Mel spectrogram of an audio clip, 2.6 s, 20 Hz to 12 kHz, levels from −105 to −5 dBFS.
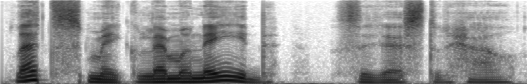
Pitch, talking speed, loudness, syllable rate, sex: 115 Hz, 115 wpm, -16 LUFS, 4.4 syllables/s, male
